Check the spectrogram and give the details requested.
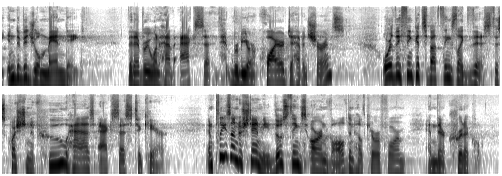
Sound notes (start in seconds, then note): none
